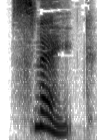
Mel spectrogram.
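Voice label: "snake", British English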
